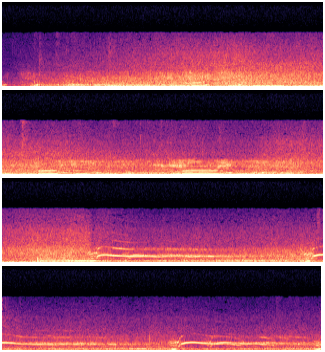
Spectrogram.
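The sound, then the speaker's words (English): Whale song: drawn-out wavering moans and several swooping calls that rise and then fall, one after another, over a steady watery background wash. “So I'd like to play, before we get to him, a little whale song to create the mood”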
